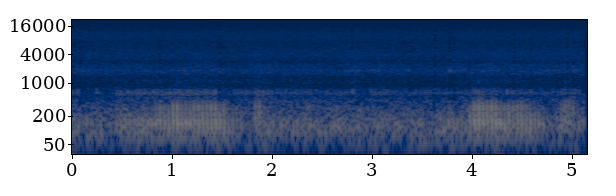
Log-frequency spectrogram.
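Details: Domestic cat purring in a request recording, with outside noise around; low, steady rumbling purr that swells in two longer bursts and fades between them, with softer purring continuing throughout.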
